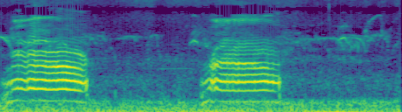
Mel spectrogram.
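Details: Cat; happy meow; showing affection or during play, signalling a bond of trust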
